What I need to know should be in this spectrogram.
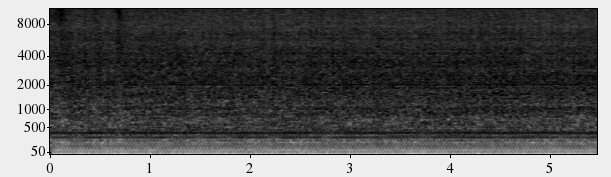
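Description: Steady, even drone at one fixed speed with a constant mid-pitched hum, no hunting or misfire; generator running healthy under load.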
